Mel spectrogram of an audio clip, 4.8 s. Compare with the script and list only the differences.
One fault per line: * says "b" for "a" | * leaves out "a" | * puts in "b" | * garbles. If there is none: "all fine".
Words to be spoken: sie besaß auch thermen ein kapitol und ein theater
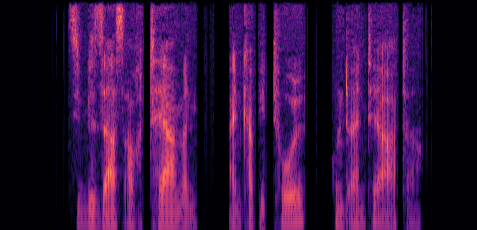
all fine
